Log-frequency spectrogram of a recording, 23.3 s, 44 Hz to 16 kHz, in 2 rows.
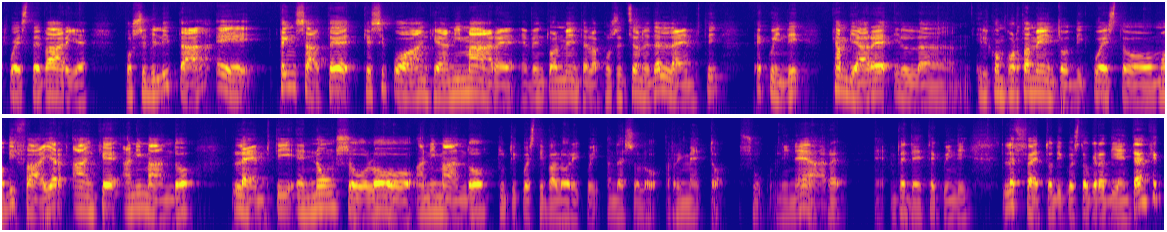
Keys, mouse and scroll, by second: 0.0 ctrl+Tab, 1.4 click, 2.7 g, 11.3 click, 12.0 ctrl+Tab, 17.4-18.5 drag, 19.4-19.7 drag, 20.7-21.5 drag.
